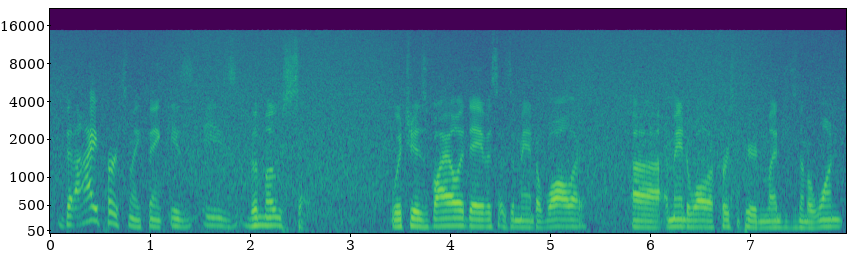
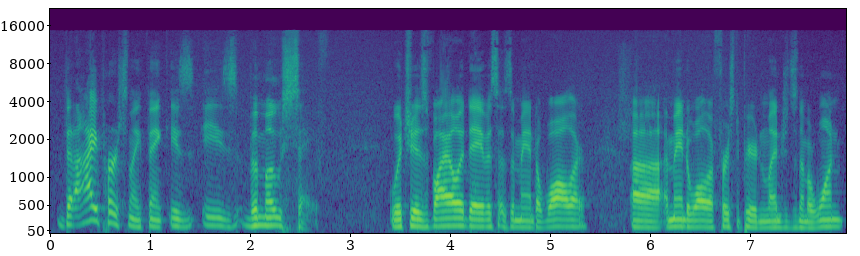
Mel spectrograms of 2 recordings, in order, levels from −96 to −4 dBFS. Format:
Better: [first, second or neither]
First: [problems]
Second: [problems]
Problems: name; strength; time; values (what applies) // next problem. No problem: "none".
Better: second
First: hiss; loud; throughout; 7 dB below the speech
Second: hiss; faint; throughout; 25 dB below the speech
